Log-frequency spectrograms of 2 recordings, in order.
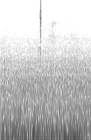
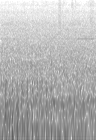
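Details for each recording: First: Rear wheel bearing suspected after the customer complained of a rear scraping noise; on the test drive after repair there is only low, even road rumble while cornering with load on the left side, and no scrape or growl. The rear bearing is quiet. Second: Car on lift, rear wheel rocked by hand: dull uneven clunks from play in a worn rear hub bearing; customer reported rear noise, scraping heard on drive; hub and bearing assembly ordered for replacement.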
